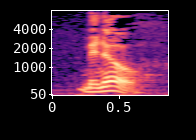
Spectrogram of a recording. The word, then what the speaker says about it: meno: It's spelled M-E-N, long O, meno.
